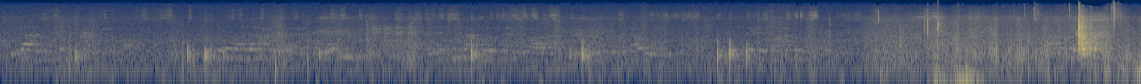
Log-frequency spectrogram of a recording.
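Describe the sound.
Pen or chalk writing during an Arabic grammar lesson, with scratchy strokes coming in short bursts under a teacher's ongoing talk, growing busier and louder near the end.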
